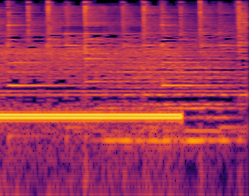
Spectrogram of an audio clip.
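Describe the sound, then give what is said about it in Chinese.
A steady telephone line tone sounds as a listener's call connects to a radio call-in segment. One loud, unbroken mid-pitched hum cuts off abruptly near the end, and a fainter, lower tone follows. “我们现在就开始令人振奋的电话连线环节吧，来让我们接听第一位听众的来电。”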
